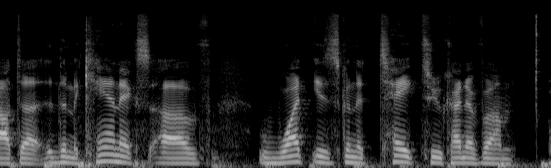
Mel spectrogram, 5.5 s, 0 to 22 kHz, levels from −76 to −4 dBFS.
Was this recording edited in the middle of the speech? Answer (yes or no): no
